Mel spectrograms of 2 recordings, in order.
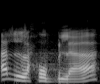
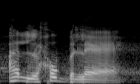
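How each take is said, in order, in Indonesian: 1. Vokal panjang di akhir adalah bunyi 'a' yang terbuka. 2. Vokal panjang di akhir condong ke bunyi 'e'.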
